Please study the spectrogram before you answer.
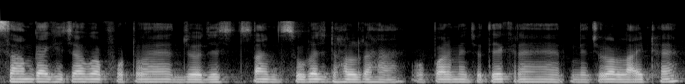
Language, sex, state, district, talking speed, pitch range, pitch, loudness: Hindi, male, Bihar, Muzaffarpur, 190 wpm, 115-120 Hz, 120 Hz, -18 LUFS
